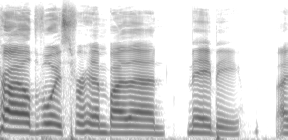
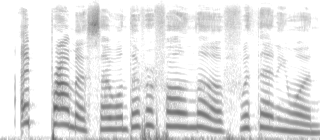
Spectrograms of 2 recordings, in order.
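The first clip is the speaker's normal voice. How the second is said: put-on tiny, very soft, hushed, high-pitched child voice; 6 semitones higher, 10 dB quieter than usual. A streamer voices young Sakuya speaking to Mikoto, baby Sakuya voice. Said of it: "Should I just do the Nanami voice for baby Sakuya?".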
